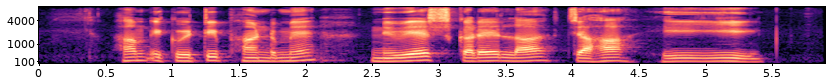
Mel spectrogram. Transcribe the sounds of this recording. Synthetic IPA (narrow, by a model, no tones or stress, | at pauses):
həmɪkwɪʈipʰə̃ɳɖmẽ | nɪʋeːʃkəɾelat͡ʃaɦaɦijiː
